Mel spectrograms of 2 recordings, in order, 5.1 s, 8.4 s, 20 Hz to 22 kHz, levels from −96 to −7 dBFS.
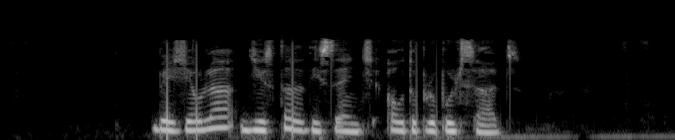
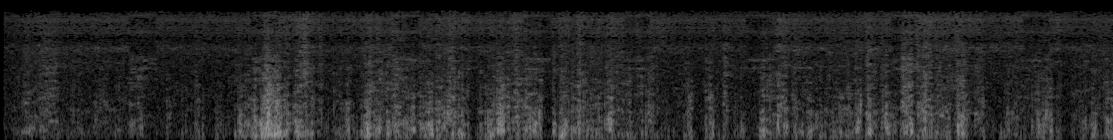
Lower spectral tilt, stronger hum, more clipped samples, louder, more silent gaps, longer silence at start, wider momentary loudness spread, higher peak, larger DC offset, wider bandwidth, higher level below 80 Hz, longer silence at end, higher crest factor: first, -6.5 dB/octave vs -3.5 dB/octave; neither; neither; first, -38 LUFS vs -55 LUFS; neither; first, 1.15 s vs 0.05 s; about the same, 8 LU vs 7 LU; first, -24 dBFS vs -30 dBFS; neither; second, 8 kHz vs 16.5 kHz; first, -70 dBFS vs -78 dBFS; first, 1.2 s vs 0 s; second, 16 dB vs 26 dB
